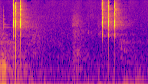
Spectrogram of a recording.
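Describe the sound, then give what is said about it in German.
Sharp mechanical clicking of a revolver cylinder being spun, two quick bursts of three crisp ratchet clicks each, separated by a quiet pause. “Ich drehe also jetzt den Trommelzylinder. Bitte halten Sie ihn doch hier ans Mikrofon, damit es alle hören können. Ja, gut. Ich drehe nun den Trommelzylinder ein paar Mal herum.”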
